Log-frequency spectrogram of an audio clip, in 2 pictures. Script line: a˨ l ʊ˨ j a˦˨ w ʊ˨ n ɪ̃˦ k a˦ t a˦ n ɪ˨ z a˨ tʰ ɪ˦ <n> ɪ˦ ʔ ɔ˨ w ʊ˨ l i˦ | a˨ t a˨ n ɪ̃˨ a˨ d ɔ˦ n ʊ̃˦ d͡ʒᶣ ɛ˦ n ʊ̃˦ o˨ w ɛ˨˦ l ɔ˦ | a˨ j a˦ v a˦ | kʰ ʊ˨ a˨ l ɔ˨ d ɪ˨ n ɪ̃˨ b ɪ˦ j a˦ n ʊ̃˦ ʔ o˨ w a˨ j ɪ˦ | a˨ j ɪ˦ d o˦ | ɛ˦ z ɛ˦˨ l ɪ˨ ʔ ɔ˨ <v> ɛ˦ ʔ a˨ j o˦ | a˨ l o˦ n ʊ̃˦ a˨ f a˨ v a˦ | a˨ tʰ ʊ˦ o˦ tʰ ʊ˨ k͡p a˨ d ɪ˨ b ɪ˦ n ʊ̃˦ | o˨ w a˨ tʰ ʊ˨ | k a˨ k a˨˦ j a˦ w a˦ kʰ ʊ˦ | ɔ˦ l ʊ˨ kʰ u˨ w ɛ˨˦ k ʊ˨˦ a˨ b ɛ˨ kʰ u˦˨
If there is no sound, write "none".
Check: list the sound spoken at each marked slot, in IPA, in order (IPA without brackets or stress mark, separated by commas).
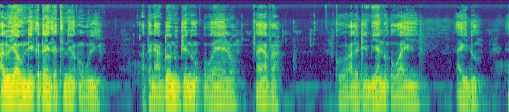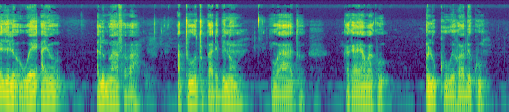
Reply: n, w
